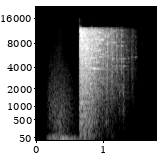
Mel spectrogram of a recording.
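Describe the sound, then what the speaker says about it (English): Glass windows of a carriage shatter into pieces in a game scene: a low rumbling whoosh gives way to one loud, bright crash of breaking glass, then tinkling debris that quickly fades, with no talking. "The instant the candlelight dims, the courser's windows shatter into pieces"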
